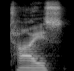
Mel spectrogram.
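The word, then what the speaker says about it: Tighe: mystery and that has to do with like Tai's biggest Desire by the way Tai some some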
